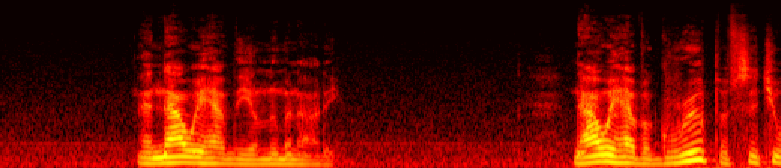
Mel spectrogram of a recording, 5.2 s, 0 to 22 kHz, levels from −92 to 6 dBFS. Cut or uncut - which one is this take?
uncut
